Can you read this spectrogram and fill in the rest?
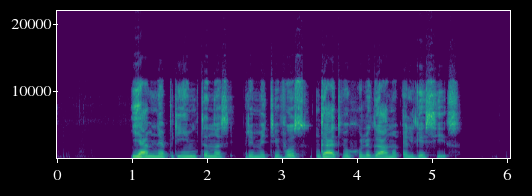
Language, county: Lithuanian, Vilnius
